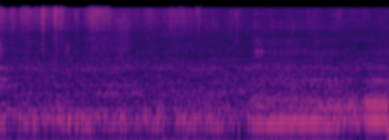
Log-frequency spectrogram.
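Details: Deep pulsing purr from a cheetah being cuddled, fairly quiet and rough at first, then stepping up into a fuller, louder rumble for the last couple of seconds.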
